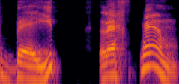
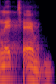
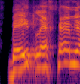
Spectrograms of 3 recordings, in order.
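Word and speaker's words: בית לחם: biasa kata bet lehem dalam bahasa ibraninya itu bait leem pengucapannyait Le ada seraknya seperti drama Korea gitu loh ya huten Moren Nah itu seperti dengkur leem bukan lecem apalagi lecet enggak boleh ya bait lehem yang artinya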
